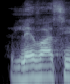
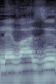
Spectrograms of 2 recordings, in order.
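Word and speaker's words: Lavoisier: तो कई बार लेवासी को इंग्लिश में पूछे तो लेवाजियर हो जाता है, क्योंकि हिंदी एंड इंग्लिश में क्या है, जब प्रोनाउंसिएशन की बात होती है थोड़ा सा डिफरेंट होता है ना। तो ये ध्यान रखें, लेवासी है, लेवाजिए या लेवाजियर, कुछ भी हो ना, दोनों सही है ना।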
